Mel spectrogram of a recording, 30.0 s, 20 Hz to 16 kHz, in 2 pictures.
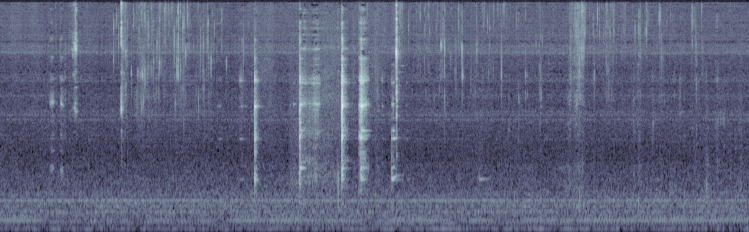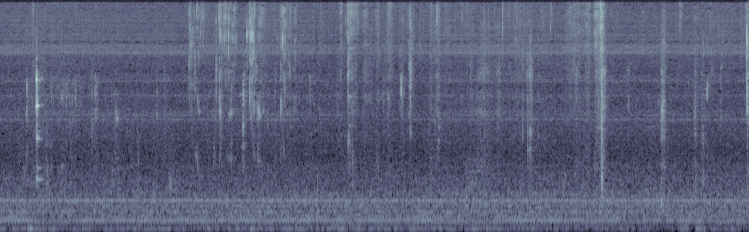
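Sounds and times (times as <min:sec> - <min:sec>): low background hum: 0:00.0 - 0:29.9
tableware clinking: 0:05.9 - 0:08.1, 0:15.6 - 0:15.9.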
